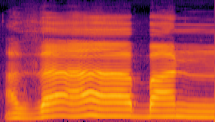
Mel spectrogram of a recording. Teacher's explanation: কণ্ঠনালীতে চাপ দিয়ে আইন, জিব্বার আগা দাঁতের গায়ে নরম করে একালিফ টান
